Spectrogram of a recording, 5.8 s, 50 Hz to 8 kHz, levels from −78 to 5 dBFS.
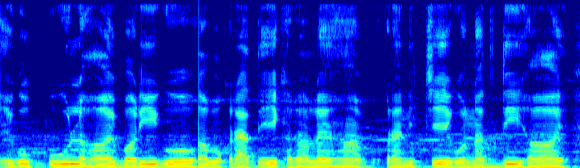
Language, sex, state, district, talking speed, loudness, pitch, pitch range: Magahi, male, Bihar, Samastipur, 155 wpm, -25 LUFS, 125 Hz, 125-130 Hz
